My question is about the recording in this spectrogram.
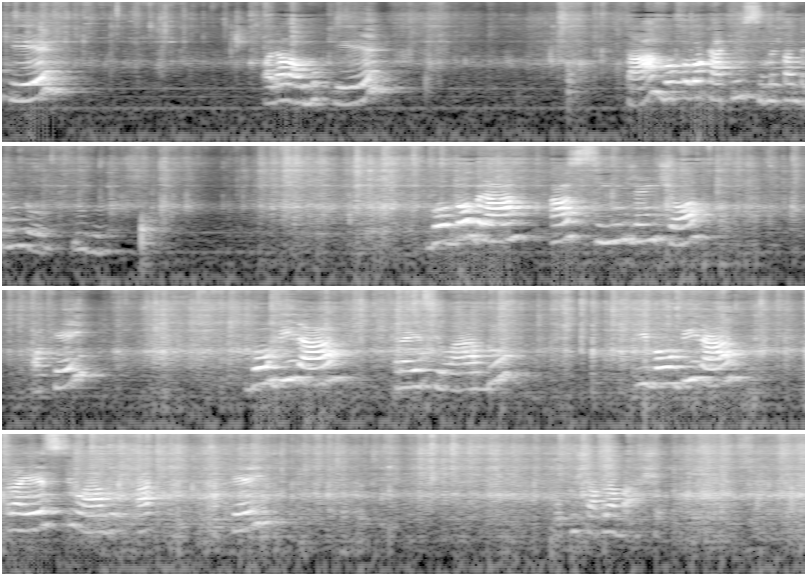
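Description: A voice talking in short phrases with pauses between them, with a faint steady tone in the background from about ten seconds in.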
